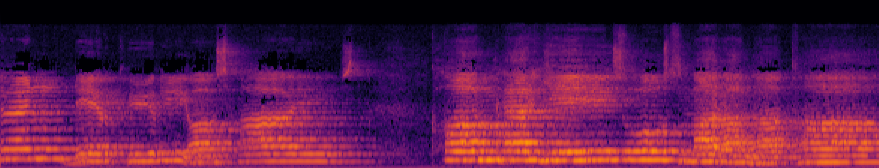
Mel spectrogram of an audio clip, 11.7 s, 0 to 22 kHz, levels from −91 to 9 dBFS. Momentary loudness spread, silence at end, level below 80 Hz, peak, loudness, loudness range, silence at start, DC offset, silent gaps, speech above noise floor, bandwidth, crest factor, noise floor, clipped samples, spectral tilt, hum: 11 LU; 0 s; -66 dBFS; -6 dBFS; -23 LUFS; 7 LU; 0 s; 0.1%; none; 28 dB; 12 kHz; 18 dB; -55 dBFS; under 0.1%; -6 dB/octave; none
